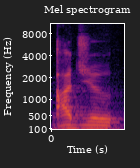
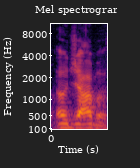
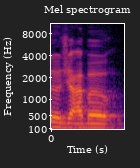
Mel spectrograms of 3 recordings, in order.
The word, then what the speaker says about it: Ojabo: alternate picks i had david ojibo david oh jabo thank you i said it right correctly earlier i couldn't say no david ojabo dian from michigan raw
